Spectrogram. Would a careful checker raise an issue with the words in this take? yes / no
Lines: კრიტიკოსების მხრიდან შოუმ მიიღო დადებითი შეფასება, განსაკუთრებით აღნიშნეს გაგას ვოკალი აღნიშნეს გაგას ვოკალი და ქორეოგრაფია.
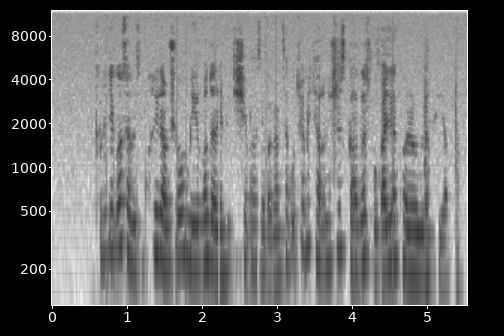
yes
